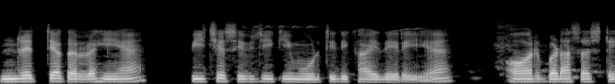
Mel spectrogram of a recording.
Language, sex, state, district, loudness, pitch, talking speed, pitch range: Hindi, male, Uttarakhand, Uttarkashi, -18 LUFS, 130 Hz, 165 wpm, 125-140 Hz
